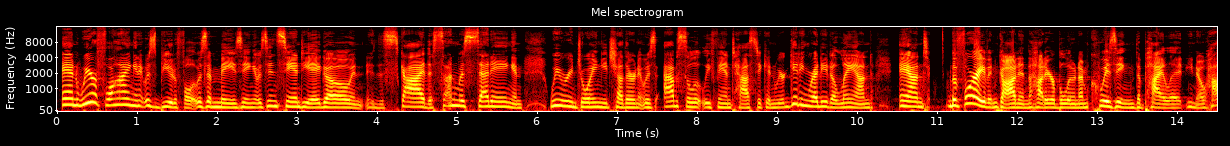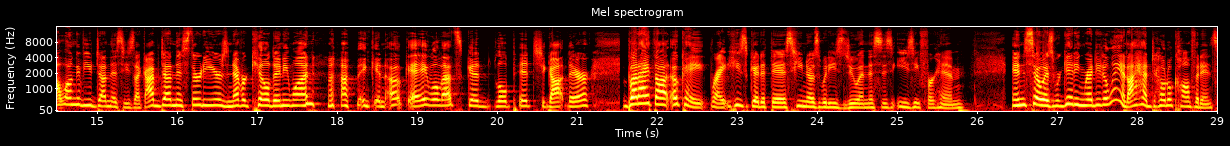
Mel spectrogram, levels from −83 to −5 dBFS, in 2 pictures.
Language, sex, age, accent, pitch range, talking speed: English, female, 30-49, American, 185-260 Hz, 240 wpm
